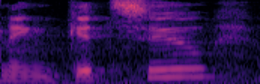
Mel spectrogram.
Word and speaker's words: Mengistu: Usually people confuse like the ending, like they pronounce it Mengistu rather than Mengistu.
